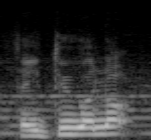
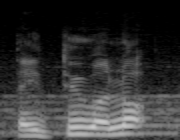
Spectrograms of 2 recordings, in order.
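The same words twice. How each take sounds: The two takes are said the same way.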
